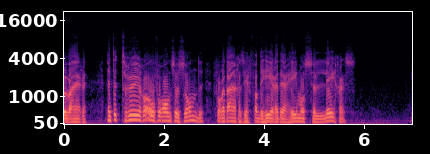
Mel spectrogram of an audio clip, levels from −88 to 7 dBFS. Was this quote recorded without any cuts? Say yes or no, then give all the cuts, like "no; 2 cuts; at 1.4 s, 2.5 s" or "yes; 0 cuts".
yes; 0 cuts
